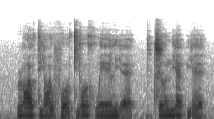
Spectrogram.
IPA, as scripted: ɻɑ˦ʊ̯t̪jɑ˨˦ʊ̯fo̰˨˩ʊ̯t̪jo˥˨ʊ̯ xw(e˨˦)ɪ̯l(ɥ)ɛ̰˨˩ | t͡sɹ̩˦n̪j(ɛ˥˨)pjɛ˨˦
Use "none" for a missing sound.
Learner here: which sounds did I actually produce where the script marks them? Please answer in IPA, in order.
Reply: e˦, j, ɛ˥˨

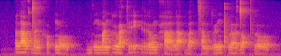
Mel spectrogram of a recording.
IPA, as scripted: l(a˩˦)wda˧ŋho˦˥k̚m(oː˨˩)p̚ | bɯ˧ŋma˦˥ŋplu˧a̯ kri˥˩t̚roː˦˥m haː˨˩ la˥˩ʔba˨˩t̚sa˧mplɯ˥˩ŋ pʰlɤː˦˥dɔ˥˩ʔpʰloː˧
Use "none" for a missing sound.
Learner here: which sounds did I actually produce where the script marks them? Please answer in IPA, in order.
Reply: a˥˩, oː˨˩

